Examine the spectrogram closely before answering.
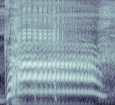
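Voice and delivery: low, loud groaned God; floored by the answer; stunned exclamation. Retold or imitated. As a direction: son reacting to dad's story, groaning. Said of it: "And I'm like".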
